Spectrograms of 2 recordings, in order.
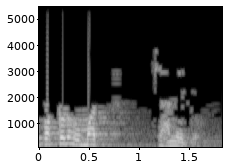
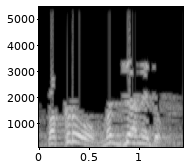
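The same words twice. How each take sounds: First: The pause comes after the second word. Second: The pause comes after the first word. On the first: Do not hold on, let it go. The speaker calls it right. "ભગવાનને કેવું તો" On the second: Hold on, do not let go. The speaker calls it wrong. "આપણે અલ્પવિરામ પકડો આગળ બોલીએ"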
